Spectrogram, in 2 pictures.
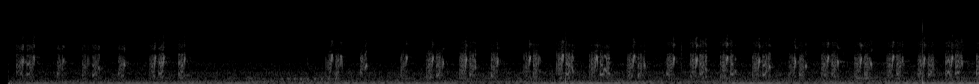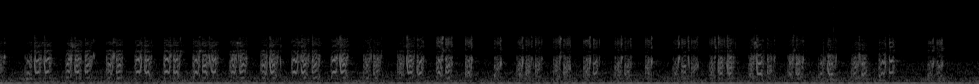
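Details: Tiny, a very excited pet guinea pig, squeaks indoors in rapid, steady bursts, about three short harmonic squeaks per second, building louder after the first few seconds and continuing without pause.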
